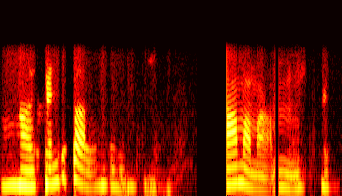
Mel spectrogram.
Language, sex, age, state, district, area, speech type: Tamil, female, 18-30, Tamil Nadu, Krishnagiri, rural, conversation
